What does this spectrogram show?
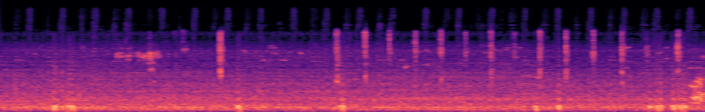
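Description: Steady, low engine-and-road rumble fills a car interior throughout on a drive taken to get a young son to nap, with a run of regular, crisp ticking clicks joining in partway through and a few soft bumps along the way.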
